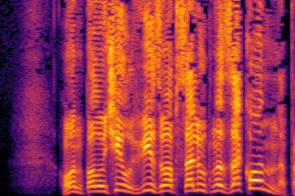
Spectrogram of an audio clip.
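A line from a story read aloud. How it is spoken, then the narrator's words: Shouted. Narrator (Russian): прокричал месье Кристо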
